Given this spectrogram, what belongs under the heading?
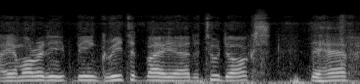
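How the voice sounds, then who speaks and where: The speaker has a Dutch accent and a fairly slow pace. Noticeable background noise is present. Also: man. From Netherlands. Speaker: travel vlogger. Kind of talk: casual vlog talk to camera. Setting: outdoors, cycling through town. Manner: hesitant, many fillers.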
